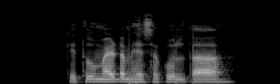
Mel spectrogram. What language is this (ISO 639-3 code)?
xhe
